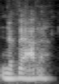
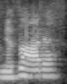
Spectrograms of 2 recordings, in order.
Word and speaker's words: Nevada: Pronounce it Nevada. It's very important. It's not Nevada. It's Nevada.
